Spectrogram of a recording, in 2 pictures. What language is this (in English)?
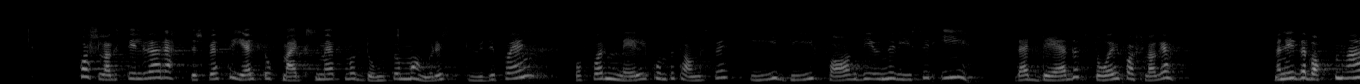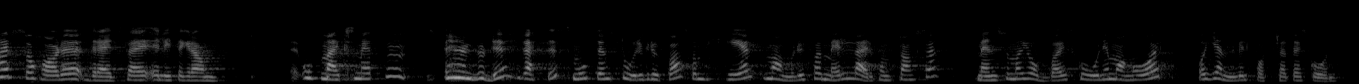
Norwegian Bokmål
